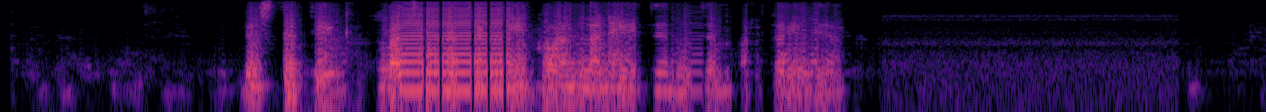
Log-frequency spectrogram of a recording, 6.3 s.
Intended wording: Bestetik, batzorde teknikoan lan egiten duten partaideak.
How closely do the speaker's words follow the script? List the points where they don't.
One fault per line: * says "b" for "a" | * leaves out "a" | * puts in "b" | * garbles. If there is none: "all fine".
all fine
